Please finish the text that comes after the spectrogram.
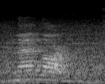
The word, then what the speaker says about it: menarche: As well as the first period is what we call, and it is pronounced in class, in this highlighted part or highlighted word, menarche.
